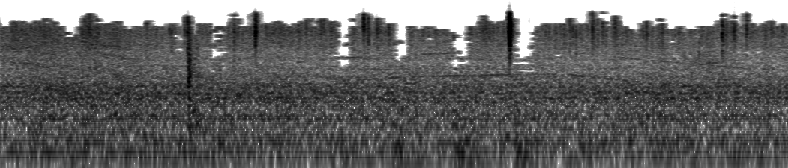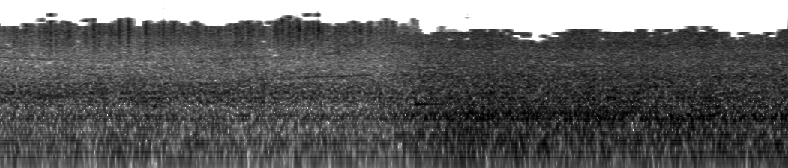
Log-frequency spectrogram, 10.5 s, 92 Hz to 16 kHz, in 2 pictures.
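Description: Road, tyre and wind noise inside a police car at over 90 mph on a wet road, with a few sharp ticks of spray on the windscreen. About eight seconds in it changes abruptly to a louder, steadier in-car drone at over 130 mph.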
